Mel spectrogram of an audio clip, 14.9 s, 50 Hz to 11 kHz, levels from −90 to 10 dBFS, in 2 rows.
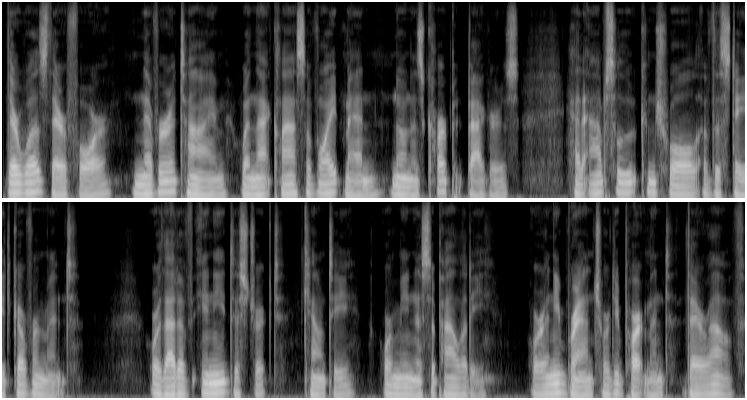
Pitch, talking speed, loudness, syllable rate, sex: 105 Hz, 150 wpm, -19 LUFS, 5.2 syllables/s, male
